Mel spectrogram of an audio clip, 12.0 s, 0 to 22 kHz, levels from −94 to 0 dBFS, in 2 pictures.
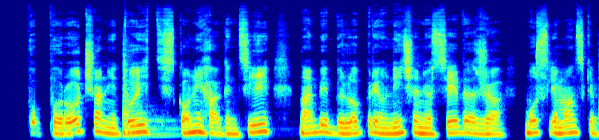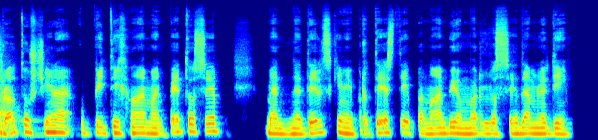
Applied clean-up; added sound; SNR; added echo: none; Drum; 14 dB; none.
